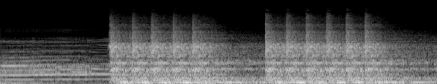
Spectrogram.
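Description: Trailer sound design: a held, eerie tone, then about a second in a loud, rhythmic mechanical-sounding pulsing, about five beats a second, that breaks off briefly and starts again.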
